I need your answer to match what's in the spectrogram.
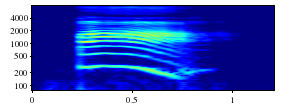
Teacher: This is falling tone.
